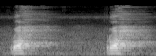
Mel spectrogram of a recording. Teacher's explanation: roh-roh nafasnya keluar banyak halus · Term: huruf ha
